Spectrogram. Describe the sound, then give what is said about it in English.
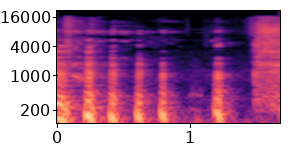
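A rapid series of about six gruff, guttural throat-clearing bursts, fairly loud, evenly spaced, followed by a brief hiss of breath at the end. “I've had it a few times where I'll like clear my throat and then I'll be like, where did my dad, when did he show up?”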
